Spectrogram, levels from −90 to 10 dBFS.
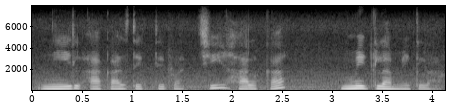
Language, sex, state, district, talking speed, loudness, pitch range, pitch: Bengali, female, West Bengal, Alipurduar, 100 wpm, -17 LUFS, 175-210 Hz, 190 Hz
